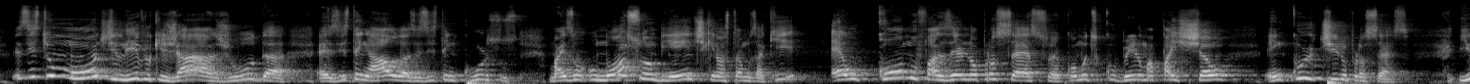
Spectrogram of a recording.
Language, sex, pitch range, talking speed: Portuguese, male, 155-220 Hz, 150 wpm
